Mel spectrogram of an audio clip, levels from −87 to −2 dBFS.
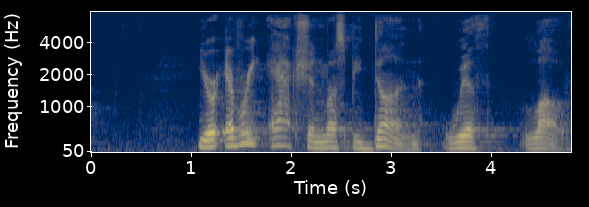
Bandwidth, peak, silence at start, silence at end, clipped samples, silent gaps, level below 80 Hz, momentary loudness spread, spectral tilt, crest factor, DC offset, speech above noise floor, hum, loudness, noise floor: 8 kHz; -12 dBFS; 1.05 s; 0 s; under 0.1%; none; -62 dBFS; 18 LU; -6.5 dB/octave; 20 dB; under 0.1%; 36 dB; none; -32 LUFS; -67 dBFS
